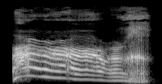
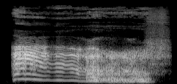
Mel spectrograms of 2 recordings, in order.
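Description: First: Higher, long pirate "Arr"; pirate cry. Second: Long rolled pirate "Arr"; pirate growl. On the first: Kaat draws her dagger too, crying out as pirate. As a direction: call out a high growling "Arr", falling. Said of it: "roept Kaat ook". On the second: Bink draws his sword as a pirate, growling. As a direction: draw out a growling "Arr" at usual pitch. Two children play at pirates. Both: Acted.

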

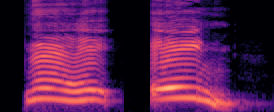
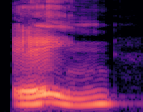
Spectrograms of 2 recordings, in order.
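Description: First: Very high, loud "één"; loud correction. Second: Loud, incredulous shout of "Eén"; shouted question. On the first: Horse's head correcting the boy, loudly. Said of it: "zei de paardenkop". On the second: Boy disbelieving the horse, shouting. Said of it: "schreeuwde Pluk". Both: A narrator's reading.

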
